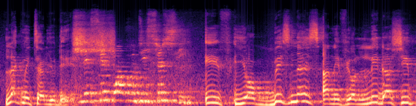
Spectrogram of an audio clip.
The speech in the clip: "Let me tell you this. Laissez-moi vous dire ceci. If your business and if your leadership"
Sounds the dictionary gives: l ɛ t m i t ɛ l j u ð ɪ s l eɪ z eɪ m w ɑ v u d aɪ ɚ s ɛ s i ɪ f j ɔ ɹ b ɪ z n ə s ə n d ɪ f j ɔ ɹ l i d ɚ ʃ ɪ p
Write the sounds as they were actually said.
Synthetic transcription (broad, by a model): l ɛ t m i t ɛ l j u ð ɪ s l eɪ s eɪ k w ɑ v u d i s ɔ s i ɪ f j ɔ b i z n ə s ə n ɪ f j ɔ l i d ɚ ʃ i p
